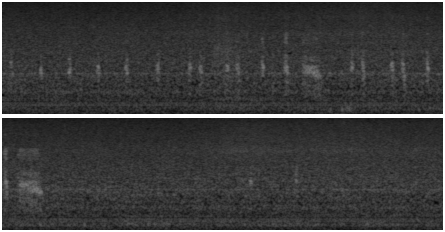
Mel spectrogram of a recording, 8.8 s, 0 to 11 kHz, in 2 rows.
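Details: A Red-legged Partridge in the Crau, France, in August 2014 gives a faint series of short, dry chucking notes, about three per second, for roughly five seconds, over a steady hiss.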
